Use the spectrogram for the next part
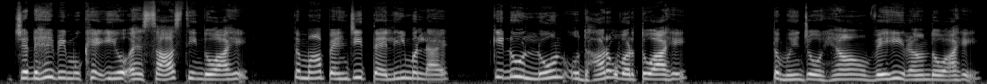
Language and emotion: Sindhi, sad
